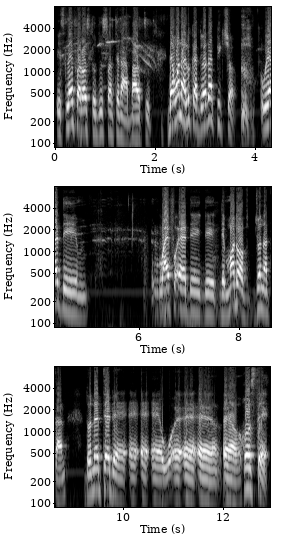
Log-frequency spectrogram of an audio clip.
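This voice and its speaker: A middle-aged Nigerian man whose first language is Igbo, calling in to a radio show and speaking haltingly with many fillers and repeated words. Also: medium pitch, darkish tone, rough recording. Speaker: radio caller. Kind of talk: call-in radio talk. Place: Germany.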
